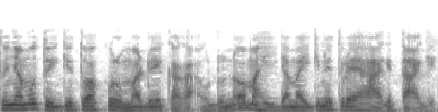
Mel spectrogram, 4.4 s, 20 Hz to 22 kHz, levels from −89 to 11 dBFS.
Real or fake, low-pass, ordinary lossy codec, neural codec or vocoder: real; 7.2 kHz; AAC, 24 kbps; none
